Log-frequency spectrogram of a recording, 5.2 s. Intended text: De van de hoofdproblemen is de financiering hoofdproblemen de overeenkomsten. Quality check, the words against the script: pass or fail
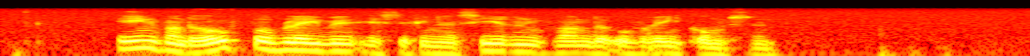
fail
